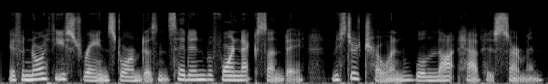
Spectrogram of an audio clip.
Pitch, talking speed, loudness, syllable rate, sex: 205 Hz, 185 wpm, -18 LUFS, 4.8 syllables/s, female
